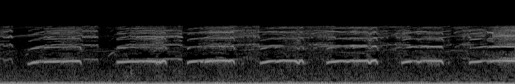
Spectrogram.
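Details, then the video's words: Early-morning swift at the nest: a run of repeated, even, tonal calls with a nasal, buzzy timbre, roughly one every half second, over constant low background hum. "Desayuno con vencejos"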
